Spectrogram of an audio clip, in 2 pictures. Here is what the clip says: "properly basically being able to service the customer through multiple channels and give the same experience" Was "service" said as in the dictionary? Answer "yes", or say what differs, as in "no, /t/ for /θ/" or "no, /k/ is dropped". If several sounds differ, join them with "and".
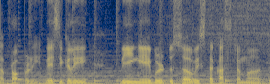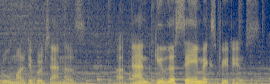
yes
